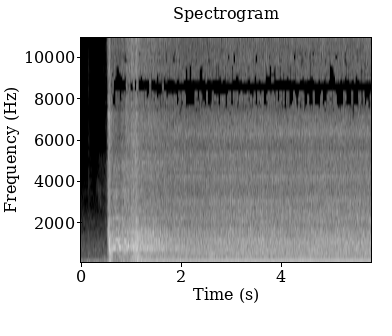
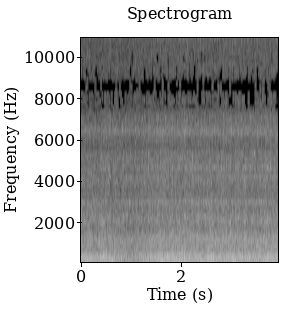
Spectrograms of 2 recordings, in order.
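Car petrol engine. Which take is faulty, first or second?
second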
